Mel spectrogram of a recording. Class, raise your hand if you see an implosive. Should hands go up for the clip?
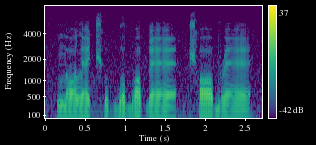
yes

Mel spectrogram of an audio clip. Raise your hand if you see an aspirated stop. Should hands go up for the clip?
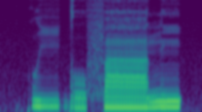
no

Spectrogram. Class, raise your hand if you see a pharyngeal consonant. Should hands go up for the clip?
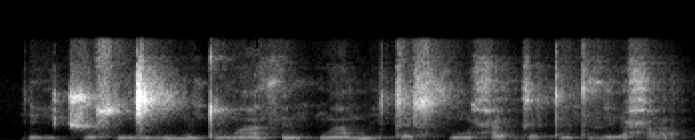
yes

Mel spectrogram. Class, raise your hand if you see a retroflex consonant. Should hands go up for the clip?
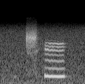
yes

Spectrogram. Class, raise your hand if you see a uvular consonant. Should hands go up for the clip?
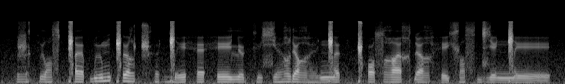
yes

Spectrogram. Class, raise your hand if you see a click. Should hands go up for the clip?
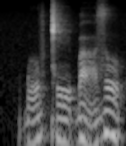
yes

